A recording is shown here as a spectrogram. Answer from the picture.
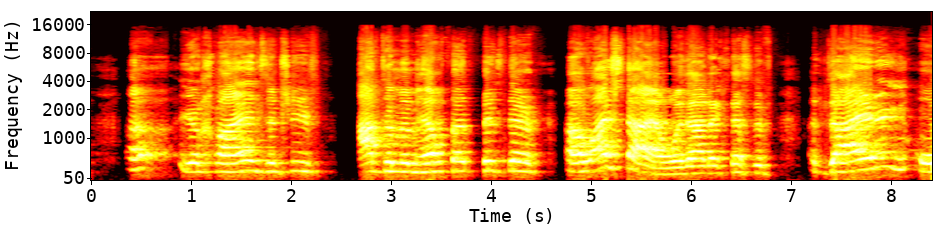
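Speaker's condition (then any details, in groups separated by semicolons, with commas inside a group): Spastic quadriplegia cerebral palsy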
